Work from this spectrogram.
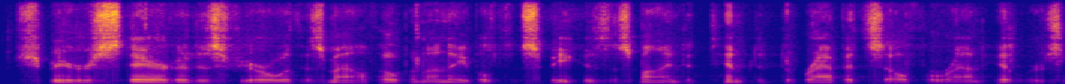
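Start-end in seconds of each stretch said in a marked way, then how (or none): none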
